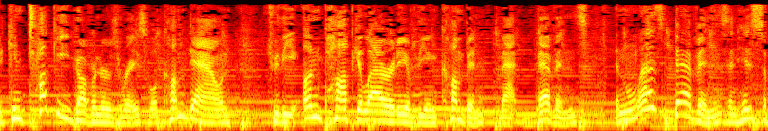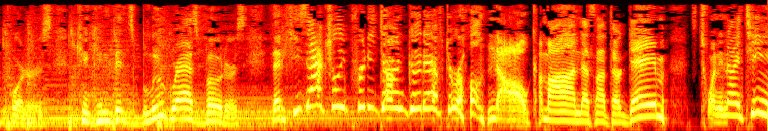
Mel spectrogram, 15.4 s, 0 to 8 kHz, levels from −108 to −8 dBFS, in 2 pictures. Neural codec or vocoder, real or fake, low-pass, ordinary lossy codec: none; real; 7.2 kHz; MP3, 32 kbps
